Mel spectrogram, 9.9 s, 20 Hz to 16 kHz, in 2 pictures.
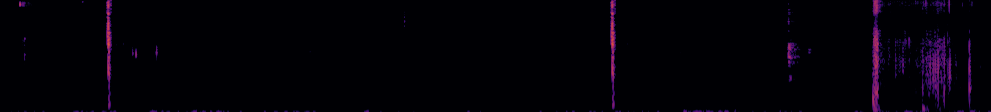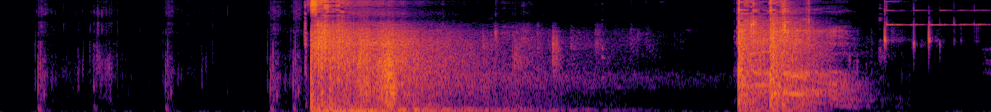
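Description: Rifle fire in the tactical game Door Kickers 2: scattered sharp clicks and ticks, then two loud bursts of gunfire with decaying echo, no talking over them.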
